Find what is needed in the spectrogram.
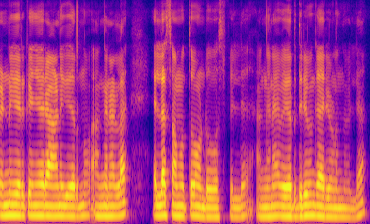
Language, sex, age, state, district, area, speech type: Malayalam, male, 18-30, Kerala, Kottayam, rural, spontaneous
